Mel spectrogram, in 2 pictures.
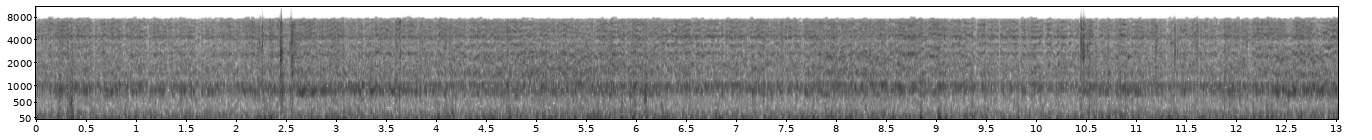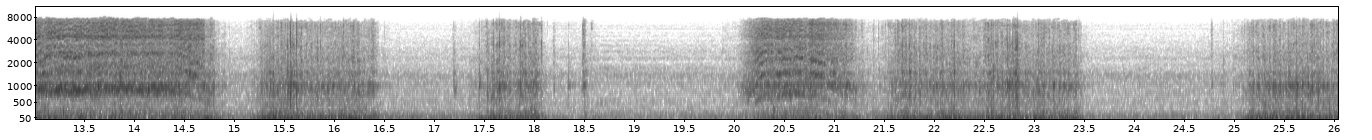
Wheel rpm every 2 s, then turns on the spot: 230, 220, 210, 230, 220, 230, 220, 120, 20, 10, 60, 30, 20.
14-16 18-26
